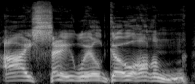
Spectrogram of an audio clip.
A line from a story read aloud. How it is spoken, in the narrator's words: shouted Ralph furiously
